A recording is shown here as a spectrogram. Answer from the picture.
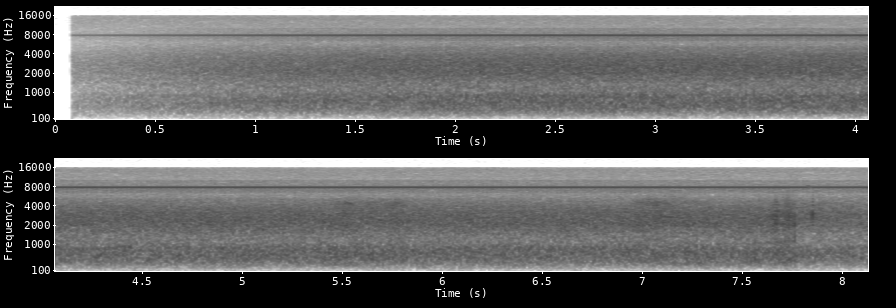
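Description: Trail camera's own audio track: a steady rushing hiss that fades in over the first second, with a thin high electronic whine held throughout.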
